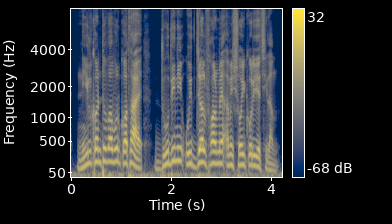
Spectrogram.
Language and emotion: Bengali, neutral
